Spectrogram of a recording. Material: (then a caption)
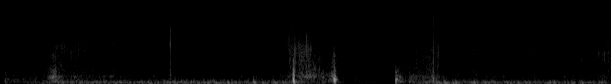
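Foam. Fingertips push down on a black rounded foam windscreen on a microphone, squishing the soft foam. The result is quiet, muffled, low rustling and crunching, with two sharper thumps near the middle. A brief near-silent pause follows before the squishing resumes.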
